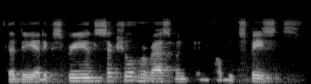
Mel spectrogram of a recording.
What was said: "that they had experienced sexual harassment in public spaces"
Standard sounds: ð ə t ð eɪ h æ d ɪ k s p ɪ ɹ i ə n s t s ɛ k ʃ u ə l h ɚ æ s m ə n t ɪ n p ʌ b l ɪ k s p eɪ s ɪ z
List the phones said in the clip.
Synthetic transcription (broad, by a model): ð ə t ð eɪ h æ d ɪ k s p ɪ ɹ i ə n s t s ɛ k ʃ u ə l h ɚ æ s m ə n t ɪ n p ʌ b l ɪ k s p eɪ s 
